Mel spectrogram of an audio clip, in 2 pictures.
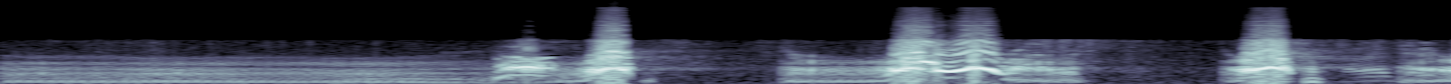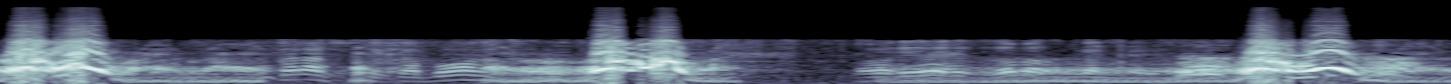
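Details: An Italian Greyhound gives sharp, high yapping barks in uneven bursts over steady background noise, reacting to seeing a horse on her walk.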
